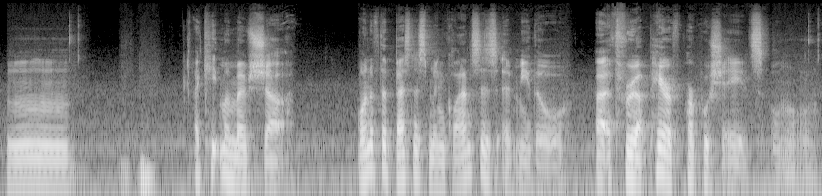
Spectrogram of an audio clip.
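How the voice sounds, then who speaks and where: A man's voice: medium pitch, measured pace, creaky. Playful male let's-player, noisy background. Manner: playful, informal. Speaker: let's play host. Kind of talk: casual playthrough chat and read-aloud narration.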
